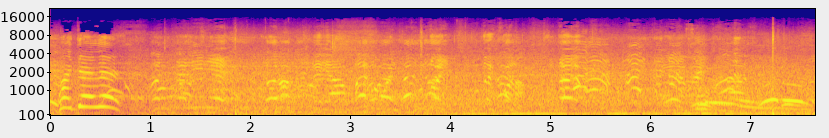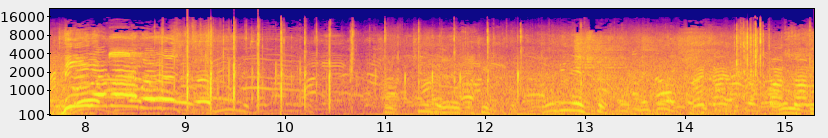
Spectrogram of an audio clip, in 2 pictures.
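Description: Children shout and call out excitedly across an outdoor pitch.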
